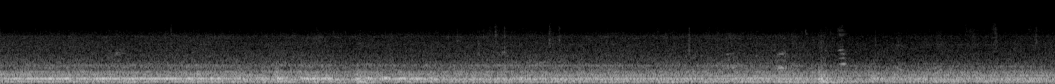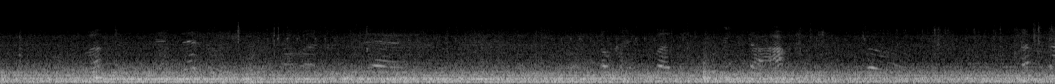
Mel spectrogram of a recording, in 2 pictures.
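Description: A bus engine hums steadily while driving on a highway.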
